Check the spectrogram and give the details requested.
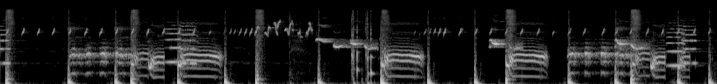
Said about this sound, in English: He finishes up with the Madagascar long-eared owl, the red-fronted quaw, and the Sayumanga sunbird.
